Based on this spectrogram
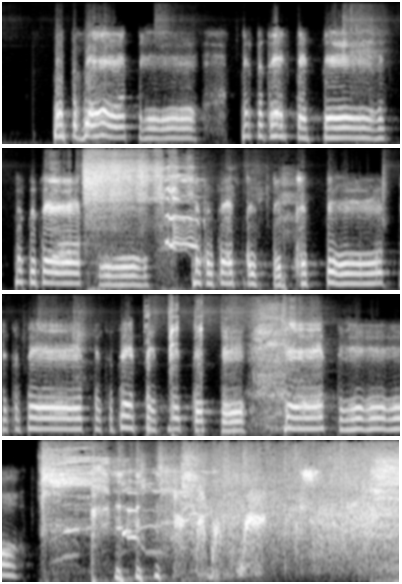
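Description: A rock song melody sung as hen-style clucking, with many short nasal squawks in a steady musical rhythm that breaks off into a dense burst of noise near the end.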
